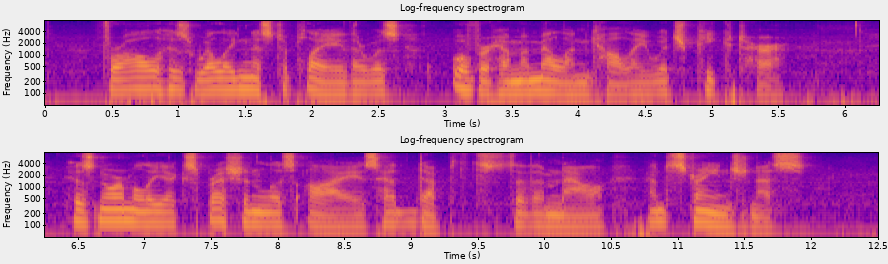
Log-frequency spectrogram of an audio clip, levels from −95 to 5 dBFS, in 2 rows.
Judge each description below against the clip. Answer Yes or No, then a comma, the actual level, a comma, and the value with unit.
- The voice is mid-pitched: No, low, 110 Hz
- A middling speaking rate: No, slow, 125 wpm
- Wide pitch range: No, average, 3.6 semitones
